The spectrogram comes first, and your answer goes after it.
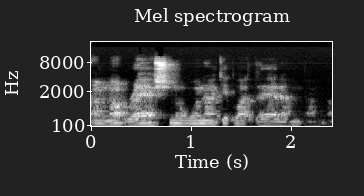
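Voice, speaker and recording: In a Southern US accent, a man with a fairly low voice speaks at a moderate pace. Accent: Southern US country. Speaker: counselor and coach. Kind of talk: casual talk to camera.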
